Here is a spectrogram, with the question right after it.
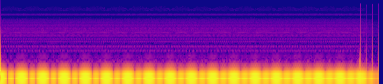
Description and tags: Detuned sine waves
